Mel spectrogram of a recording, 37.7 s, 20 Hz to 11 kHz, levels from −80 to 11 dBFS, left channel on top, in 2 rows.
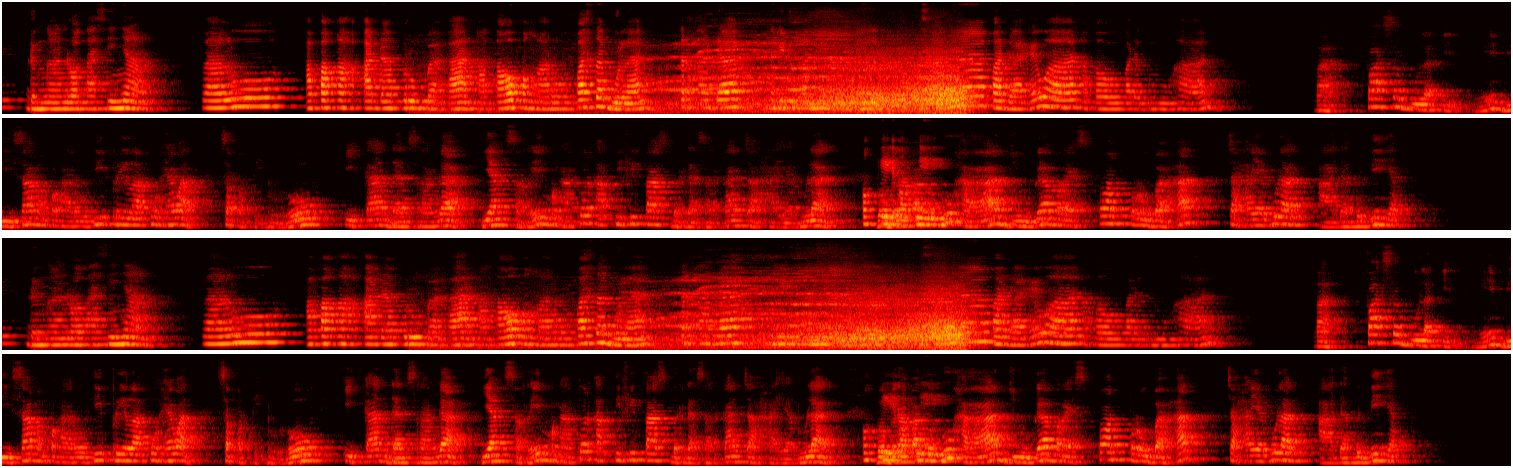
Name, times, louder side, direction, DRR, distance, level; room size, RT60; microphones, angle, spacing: voice 1, 0.3-1.9 2.5-3.4 3.8-8.1 8.5-9.2 9.6-11.0 11.6-15.1 29.6-30.0 30.3-30.6, left 2 dB, 80° left, 2 dB, 0.4 m, -30 dB
sound 1, 5.1-12.0, equal, 45° left, 0.9 m, -30 dB
voice 2, 17.1-21.2 21.6-22.8 23.1-24.6 24.9-29.3 29.8-33.8 34.2-36.3, right 2 dB, 70° right, 1 dB, 0.5 m, -34 dB
2.5 x 2.3 x 2.6 m, 0.99 s
head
